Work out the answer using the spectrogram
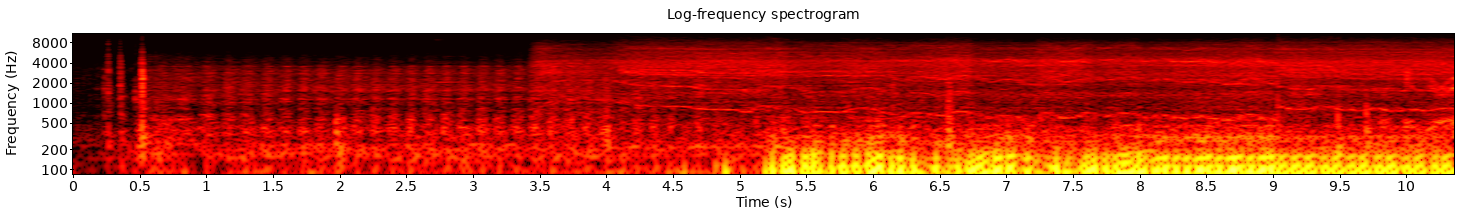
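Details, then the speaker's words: Nissan 240SX with a built SR20DET on first start-up before break-in, oil pressure decent: starter whir, then a deep idle whose beat wavers slightly; bouncy rough idle, owner suspects the idle air adjustment needs setting. "the idols a little bouncy probably need to adjust the idle air temperature adjustment"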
